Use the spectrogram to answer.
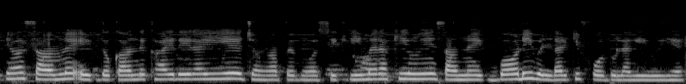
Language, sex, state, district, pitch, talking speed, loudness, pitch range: Hindi, female, Chhattisgarh, Sarguja, 225 Hz, 200 wpm, -23 LUFS, 210-245 Hz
